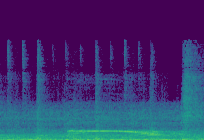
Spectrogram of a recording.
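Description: Thrash metal band playing live: distorted electric guitars, bass and drums with a steady drum beat and cymbals. In the middle, a long high held note that slides down in pitch near the end.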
